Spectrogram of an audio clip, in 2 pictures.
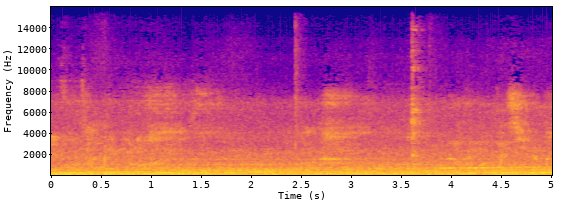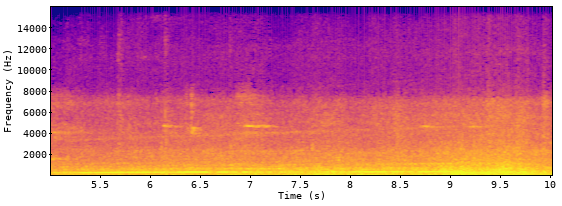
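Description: A train's motor whines, rising slowly in pitch as it speeds up.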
